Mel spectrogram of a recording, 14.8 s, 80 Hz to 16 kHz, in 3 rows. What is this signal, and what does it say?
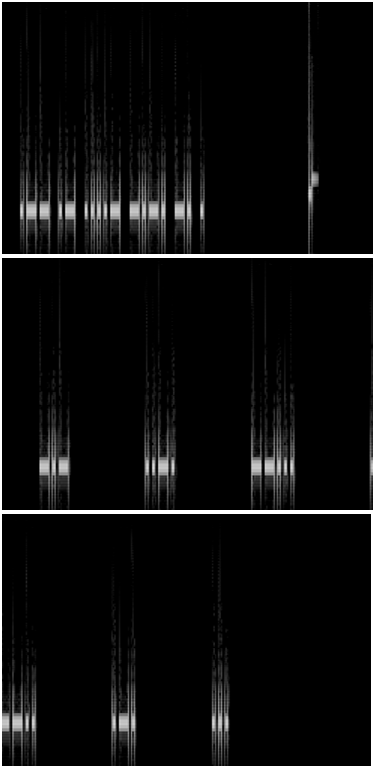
Morse code, heard as a keyed tone, about 28 wpm, spaced as for 12 wpm, 700 Hz. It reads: WA4CNE KF7ZRS
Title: USA Call Signs - 6 Characters - 8x Character Spacing - 28wpm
